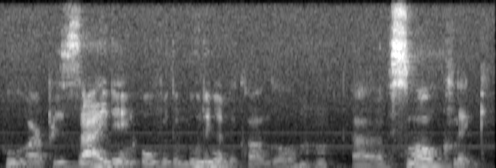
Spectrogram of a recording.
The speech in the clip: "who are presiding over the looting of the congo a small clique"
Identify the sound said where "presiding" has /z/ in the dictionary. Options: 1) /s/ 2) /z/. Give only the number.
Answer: 2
